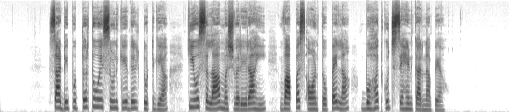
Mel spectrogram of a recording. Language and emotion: Punjabi, sad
